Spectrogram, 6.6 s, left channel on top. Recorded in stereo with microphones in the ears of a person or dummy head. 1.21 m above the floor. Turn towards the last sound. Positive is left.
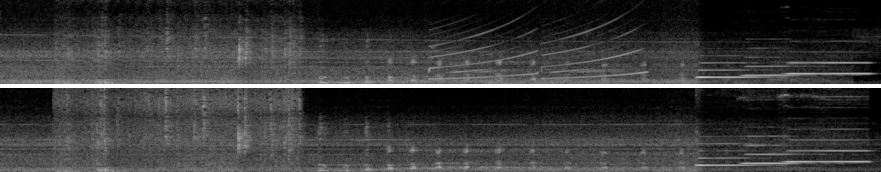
turn(degrees=-55)  # may be behind; listen again after turning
